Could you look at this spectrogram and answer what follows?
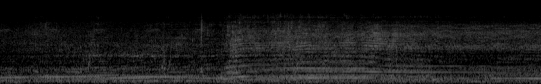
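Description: Radio-controlled model airplane flying overhead, its motor and propeller running at a steady pitch that climbs sharply about two seconds in.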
